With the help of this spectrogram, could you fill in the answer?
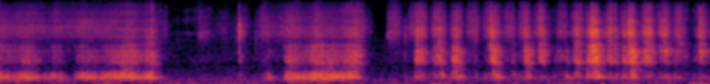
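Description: A wooden stylus scratches repeated hatching for a tree into a flat scratch-art card (black coating over colored foil) lying on a table. Two long, rough rasping strokes with a dry, mid-toned grain come first, then a quick run of short, brighter scratches.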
